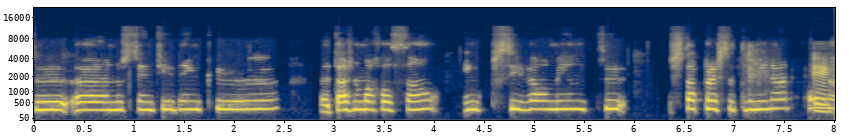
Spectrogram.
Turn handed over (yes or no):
yes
